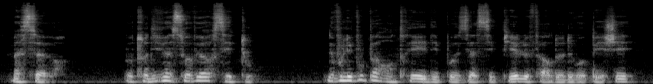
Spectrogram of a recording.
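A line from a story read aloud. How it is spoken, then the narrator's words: Unctuous question. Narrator (French): demanda-t-il d'un ton onctueux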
